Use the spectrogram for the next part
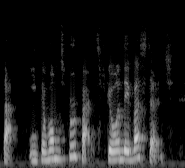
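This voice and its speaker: A woman's voice: medium pitch, animated, fairly quick, dark tone, lo-fi sound. A woman historian in her forties from Brazil, answering interview questions in a chatty way, often restarting her sentences. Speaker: historian guest.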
